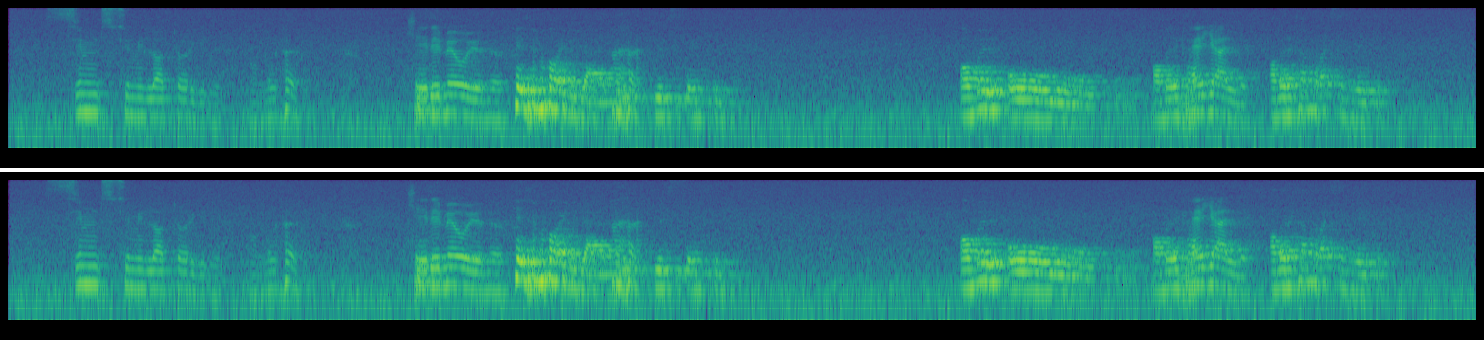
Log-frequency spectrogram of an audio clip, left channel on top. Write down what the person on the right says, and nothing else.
Sim simülatör gibi. Anladın? mı? <laughs> Kelime
oyunu.
<laughs>
Ne geldi?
